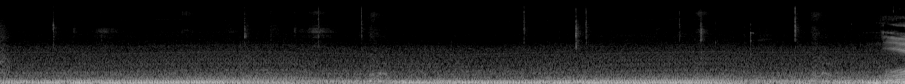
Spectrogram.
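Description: A heavily loaded Volvo truck engine drones and labors uphill continuously at close range, a deep steady rumble with occasional clicks and hisses over it.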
